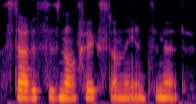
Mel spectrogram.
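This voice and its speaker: A woman co-hosting an intellectual discussion, speaking deliberately in short, broken phrases. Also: mid-range voice, completely flat delivery, vocal fry, darkish tone. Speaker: co-host of a discussion stream.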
